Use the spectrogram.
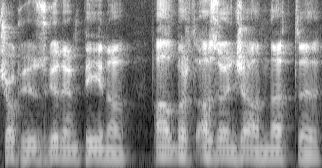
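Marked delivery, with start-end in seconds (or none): none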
